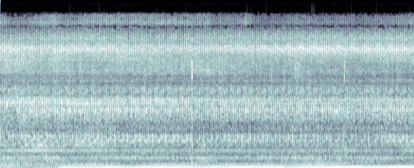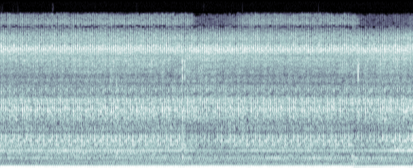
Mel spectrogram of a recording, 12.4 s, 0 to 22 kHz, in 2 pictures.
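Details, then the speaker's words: Mercedes W210 E300 Turbodiesel OM606 idling after running a LiquiMoly diesel purge: even, deep clatter about three beats a second with no misses or loose knocks; smooth normal diesel idle. "I don't know if you guys agree but it sounds real smooth especially rpm like that sounds really good"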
